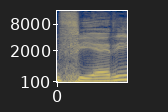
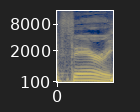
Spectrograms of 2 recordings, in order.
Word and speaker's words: Fieri: best part though dude he pronounced his name Fieri yeah and he was born guy Ferry he was born guy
